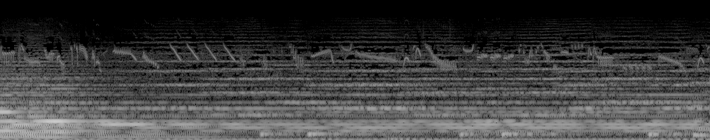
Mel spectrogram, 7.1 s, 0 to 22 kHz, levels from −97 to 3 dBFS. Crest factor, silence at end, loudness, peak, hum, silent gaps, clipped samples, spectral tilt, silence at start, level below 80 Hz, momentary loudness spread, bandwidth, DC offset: 20 dB; 0 s; -31 LUFS; -12 dBFS; none; none; under 0.1%; -7 dB/octave; 0 s; -56 dBFS; 13 LU; 9.6 kHz; 0.4%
